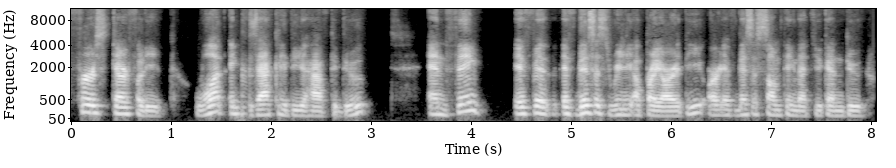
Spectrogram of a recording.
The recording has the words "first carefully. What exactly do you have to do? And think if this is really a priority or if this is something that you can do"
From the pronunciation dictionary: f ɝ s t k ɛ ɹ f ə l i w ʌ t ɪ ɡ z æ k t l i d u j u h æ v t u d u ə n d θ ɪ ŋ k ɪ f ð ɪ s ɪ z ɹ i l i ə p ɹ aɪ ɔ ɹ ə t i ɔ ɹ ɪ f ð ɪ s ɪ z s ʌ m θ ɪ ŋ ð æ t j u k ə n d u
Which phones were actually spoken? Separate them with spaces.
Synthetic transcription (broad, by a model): f ɝ s t k ɛ ɹ f ə l i w ʌ t ɪ ɡ z æ k t l i d u j u h æ v t u d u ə n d θ ɪ ŋ k ɪ f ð ɪ s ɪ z ɹ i l i ə p ɹ aɪ ɔ ɹ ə t i ɔ ɹ ɪ f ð ɪ s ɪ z s ʌ m θ ɪ ŋ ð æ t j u k ə n d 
